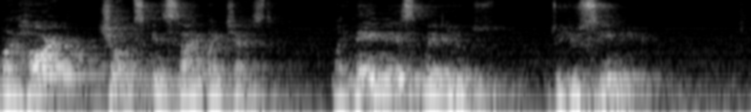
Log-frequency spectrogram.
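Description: A man speaks into a microphone, heard through loudspeakers in a large echoing hall.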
